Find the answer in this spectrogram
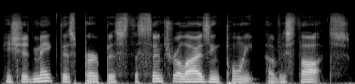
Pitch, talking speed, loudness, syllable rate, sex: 120 Hz, 185 wpm, -17 LUFS, 4.8 syllables/s, male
